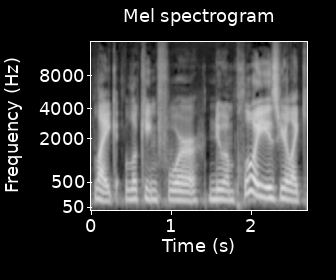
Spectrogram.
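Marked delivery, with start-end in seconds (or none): none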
